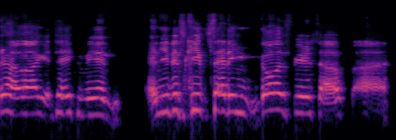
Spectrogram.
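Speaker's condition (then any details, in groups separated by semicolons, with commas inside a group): Cerebral palsy; congenital, born prematurely at 29 weeks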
